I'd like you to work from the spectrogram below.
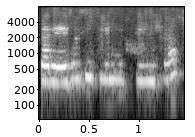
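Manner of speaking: very faint, far from the mic; low, faint voice over a call; barely audible. Real, not acted. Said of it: "But voice is little bit low".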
